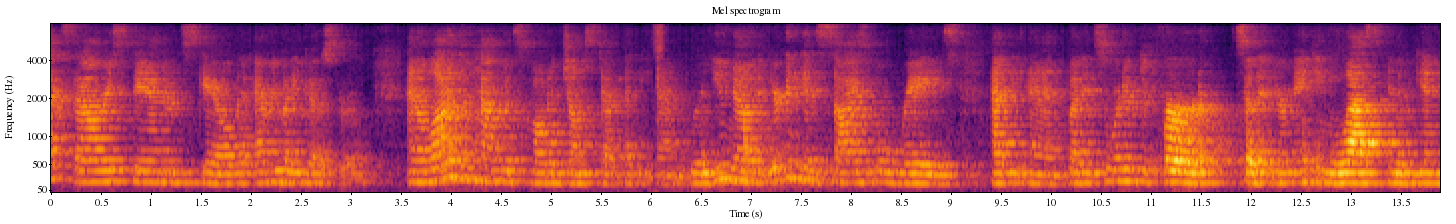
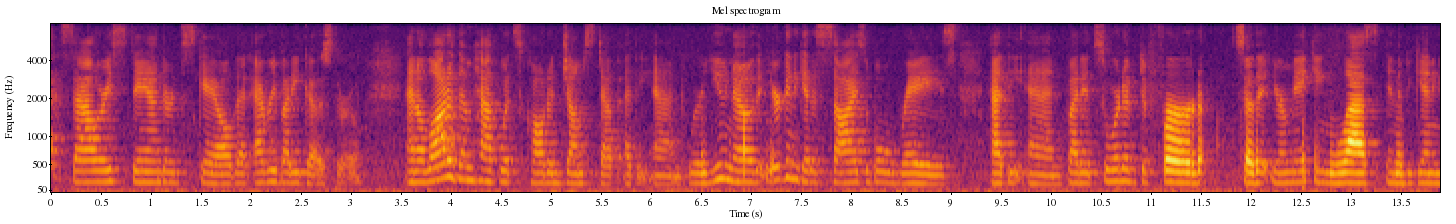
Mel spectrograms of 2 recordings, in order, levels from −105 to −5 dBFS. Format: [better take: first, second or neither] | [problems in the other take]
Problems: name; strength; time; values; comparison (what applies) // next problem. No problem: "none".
second | noise reduction (neural separator model SepFormer DNS4)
